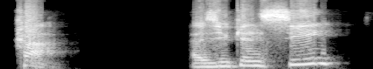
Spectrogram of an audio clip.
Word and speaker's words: ka: K is pronounced as Ka.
